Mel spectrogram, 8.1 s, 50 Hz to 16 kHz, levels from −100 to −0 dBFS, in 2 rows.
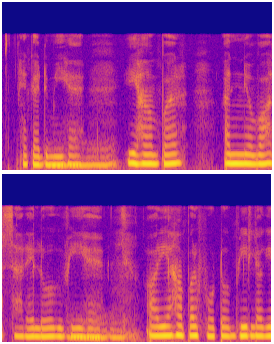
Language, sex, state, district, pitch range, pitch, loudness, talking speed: Hindi, female, Himachal Pradesh, Shimla, 175-195 Hz, 190 Hz, -14 LUFS, 125 wpm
